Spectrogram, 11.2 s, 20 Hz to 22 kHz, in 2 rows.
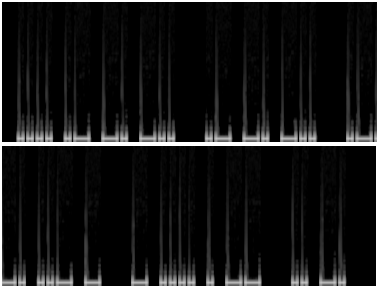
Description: Morse code, heard as a keyed tone, about 17 wpm, 700 Hz. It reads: HAND AND PUT THEM IN
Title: Sentences from Top 1300 Words 17wpm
